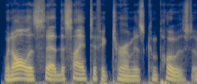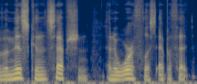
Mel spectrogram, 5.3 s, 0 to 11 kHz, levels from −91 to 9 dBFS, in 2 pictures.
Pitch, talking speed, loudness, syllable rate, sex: 135 Hz, 180 wpm, -19 LUFS, 5.3 syllables/s, male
